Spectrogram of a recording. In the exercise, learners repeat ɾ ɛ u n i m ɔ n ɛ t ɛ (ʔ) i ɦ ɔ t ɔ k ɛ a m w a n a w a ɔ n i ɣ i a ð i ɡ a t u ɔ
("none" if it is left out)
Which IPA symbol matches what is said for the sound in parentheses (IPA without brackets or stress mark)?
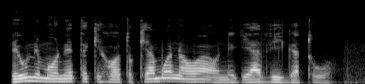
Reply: k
